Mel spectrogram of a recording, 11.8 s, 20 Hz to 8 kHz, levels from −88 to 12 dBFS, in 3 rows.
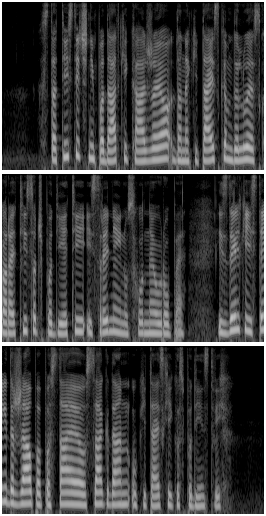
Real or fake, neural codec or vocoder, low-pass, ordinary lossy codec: real; none; none; none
